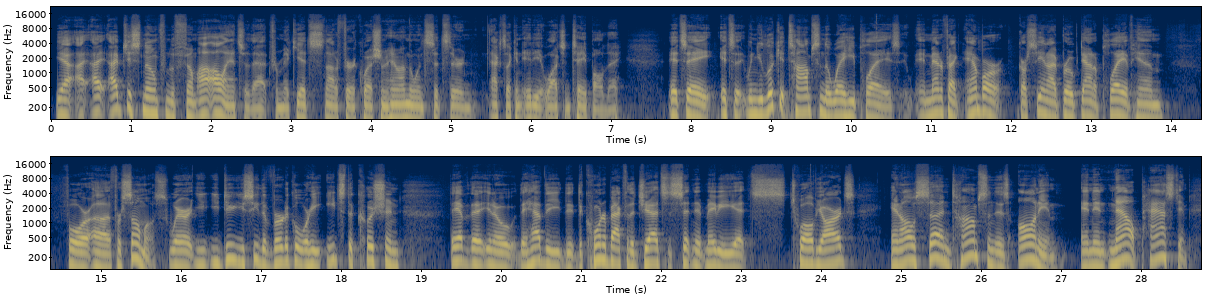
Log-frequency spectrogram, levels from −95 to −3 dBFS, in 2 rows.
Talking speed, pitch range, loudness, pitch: 240 wpm, 115-155 Hz, -29 LUFS, 135 Hz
